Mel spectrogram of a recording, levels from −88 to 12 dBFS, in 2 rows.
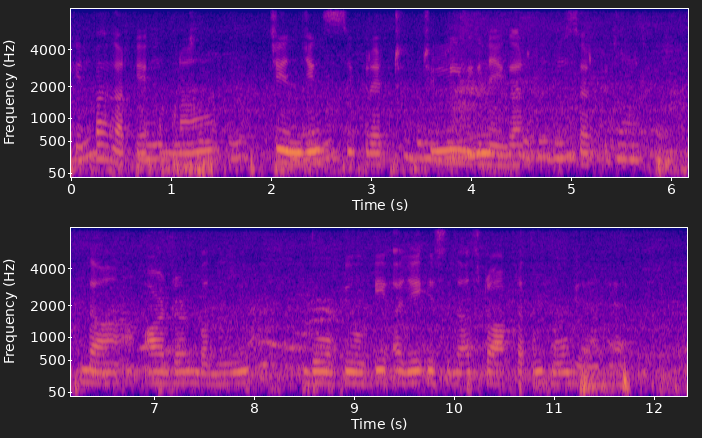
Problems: background conversations at intervals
